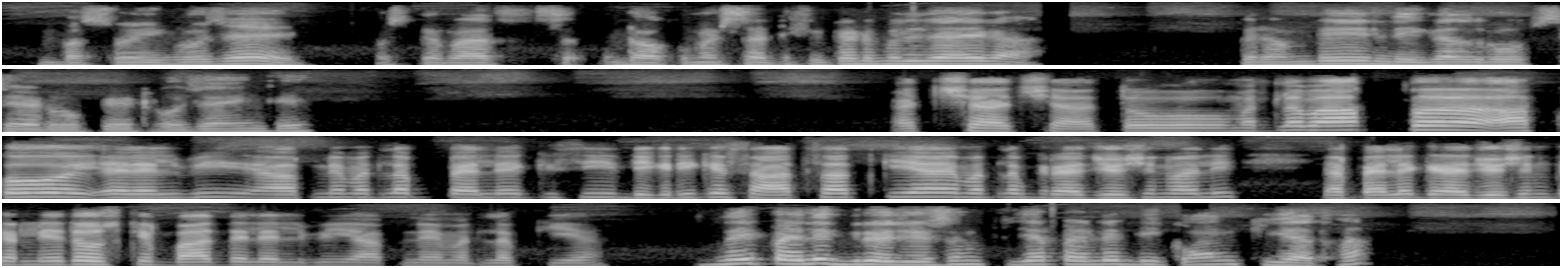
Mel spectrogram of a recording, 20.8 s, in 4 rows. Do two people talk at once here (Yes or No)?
No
